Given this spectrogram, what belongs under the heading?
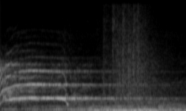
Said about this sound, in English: Rama and Lakshmana looked up at the sound of a scream.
